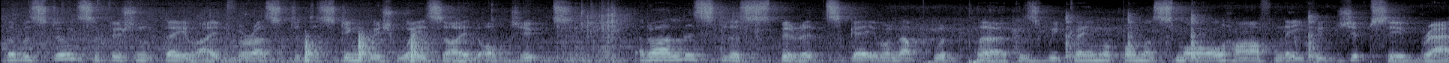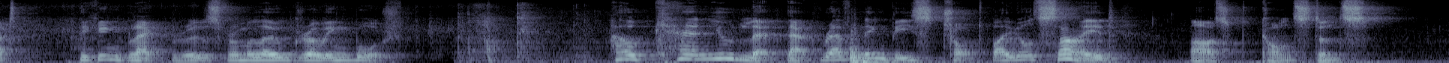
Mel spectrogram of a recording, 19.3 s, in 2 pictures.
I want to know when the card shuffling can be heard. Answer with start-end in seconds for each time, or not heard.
3.7-5.1, 12.7-13.7.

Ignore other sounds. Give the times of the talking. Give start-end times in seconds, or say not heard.
0.0-12.3, 13.7-18.9.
